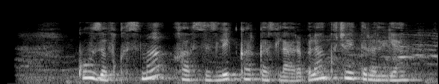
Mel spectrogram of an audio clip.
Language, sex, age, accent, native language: Uzbek, female, 35+, Toshkent shahri, Uzbek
